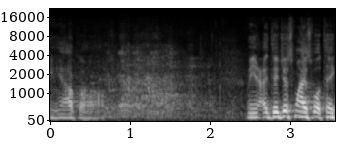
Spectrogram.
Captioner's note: laughter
